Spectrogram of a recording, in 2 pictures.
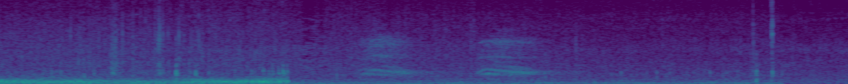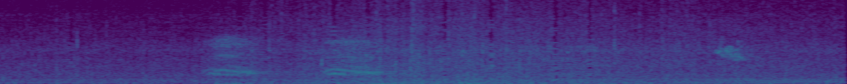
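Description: A bird giving short falling calls in pairs, twice, about three seconds apart. Before that, for the first second and a half, there is a loud low rushing noise that stops abruptly.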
